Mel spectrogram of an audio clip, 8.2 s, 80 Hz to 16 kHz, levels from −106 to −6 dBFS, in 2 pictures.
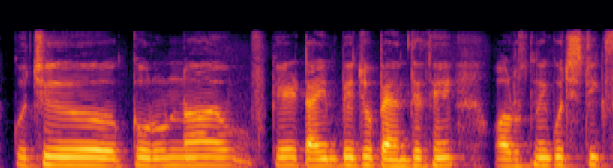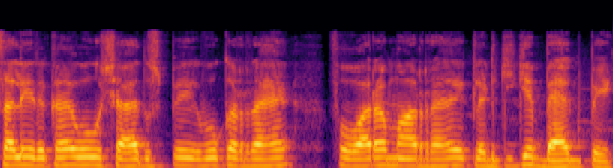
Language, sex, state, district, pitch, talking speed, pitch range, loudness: Maithili, male, Bihar, Araria, 160 Hz, 225 wpm, 150-165 Hz, -23 LUFS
